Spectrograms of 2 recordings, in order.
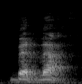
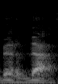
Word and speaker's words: verdad: Verdad, verdad, all right? So remember how the letter V and B could be used interchangeably? So you can literally say verdad or verdad, right?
